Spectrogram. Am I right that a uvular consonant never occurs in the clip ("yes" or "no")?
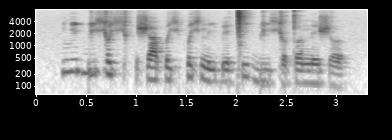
yes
